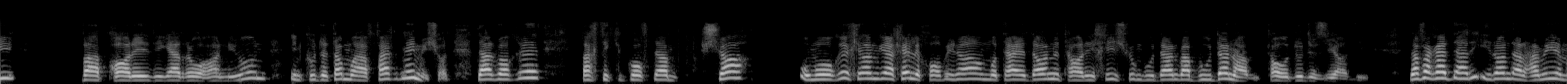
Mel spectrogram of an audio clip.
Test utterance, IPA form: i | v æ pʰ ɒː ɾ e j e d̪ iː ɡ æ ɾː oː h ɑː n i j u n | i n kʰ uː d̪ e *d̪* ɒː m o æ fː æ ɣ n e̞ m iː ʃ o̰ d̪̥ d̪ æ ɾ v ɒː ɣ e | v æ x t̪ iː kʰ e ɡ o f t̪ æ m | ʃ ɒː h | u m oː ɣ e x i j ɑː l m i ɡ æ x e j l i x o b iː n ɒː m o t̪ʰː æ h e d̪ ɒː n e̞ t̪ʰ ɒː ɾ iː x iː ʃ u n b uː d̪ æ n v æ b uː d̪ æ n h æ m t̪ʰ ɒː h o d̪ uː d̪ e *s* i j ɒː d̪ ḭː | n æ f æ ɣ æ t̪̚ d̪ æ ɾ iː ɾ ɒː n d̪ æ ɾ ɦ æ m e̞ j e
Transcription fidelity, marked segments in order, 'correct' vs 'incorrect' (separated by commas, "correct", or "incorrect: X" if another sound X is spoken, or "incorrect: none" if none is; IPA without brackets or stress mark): incorrect: t̪, incorrect: z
